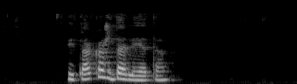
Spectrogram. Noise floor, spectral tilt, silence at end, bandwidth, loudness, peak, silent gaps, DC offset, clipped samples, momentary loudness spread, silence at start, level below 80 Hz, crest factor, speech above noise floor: -69 dBFS; -6 dB/octave; 1.3 s; 11.5 kHz; -25 LUFS; -10 dBFS; none; under 0.1%; under 0.1%; 13 LU; 0.7 s; -70 dBFS; 20 dB; 45 dB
